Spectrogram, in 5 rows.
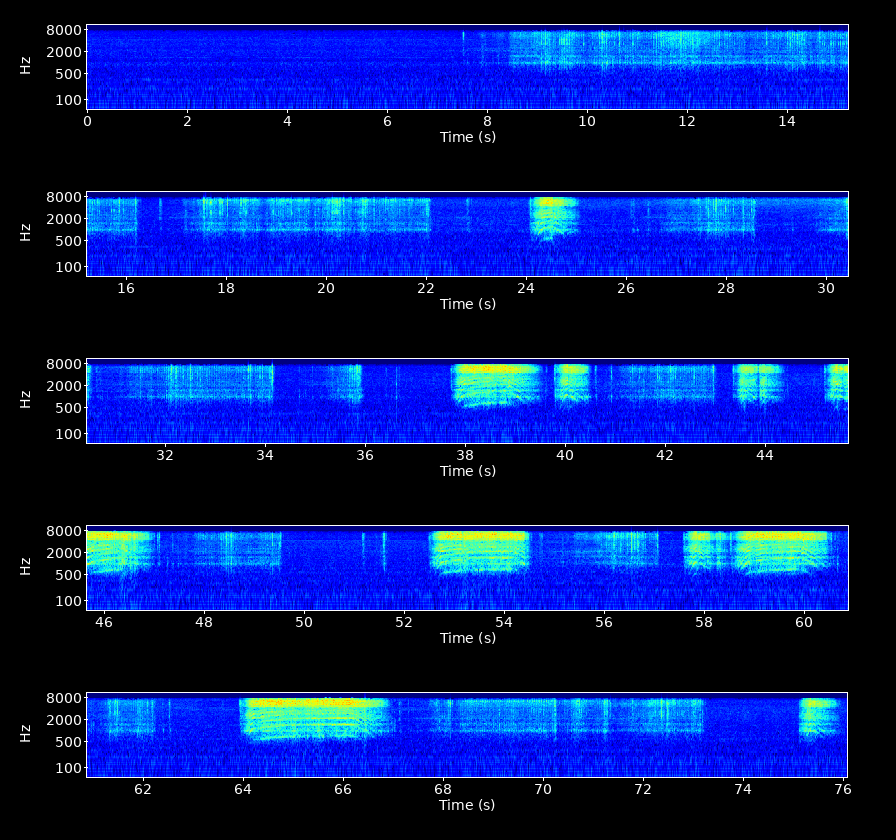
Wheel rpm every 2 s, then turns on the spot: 0, 0, 0, 0, 10, 20, 20, 20, 10, 20, 20, 0, 30, 10, 10, 10, 20, 10, 10, 80, 20, 20, 40, 60, 20, 0, 110, 50, 20, 100, 30, 10, 150, 50, 20, 20, 10, 10.
8-16 18-22 26-36 40-42 46-50 54-56 60-62 68-74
